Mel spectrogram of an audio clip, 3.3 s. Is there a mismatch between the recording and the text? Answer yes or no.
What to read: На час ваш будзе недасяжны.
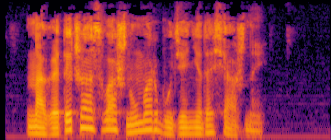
yes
